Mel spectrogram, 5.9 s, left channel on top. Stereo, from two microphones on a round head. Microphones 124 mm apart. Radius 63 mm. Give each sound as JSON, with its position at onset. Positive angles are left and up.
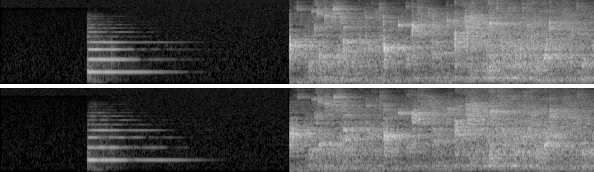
{"t": 0.9, "sound": "a piano", "side_deg": 80, "distance_m": 0.6}
{"t": 2.9, "sound": "dripping", "side_deg": 70, "distance_m": 1.9}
